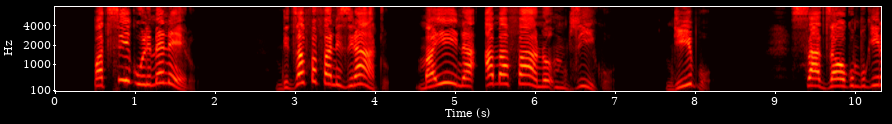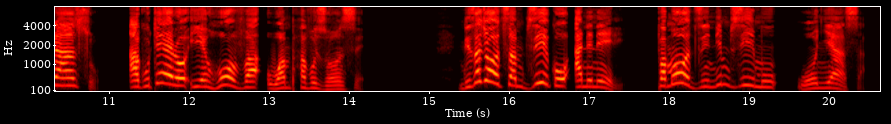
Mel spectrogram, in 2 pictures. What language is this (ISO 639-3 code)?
nya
